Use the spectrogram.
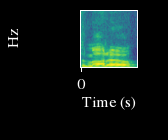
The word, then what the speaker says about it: Amato: Hans Amato, is that how you pronounce the last name? That it is it, yes.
